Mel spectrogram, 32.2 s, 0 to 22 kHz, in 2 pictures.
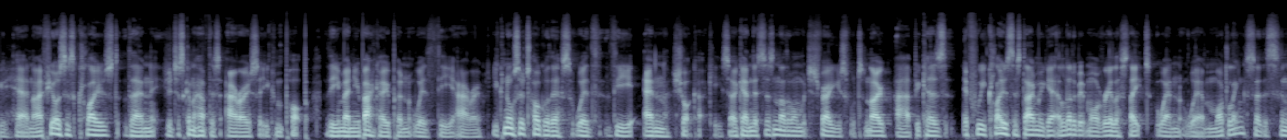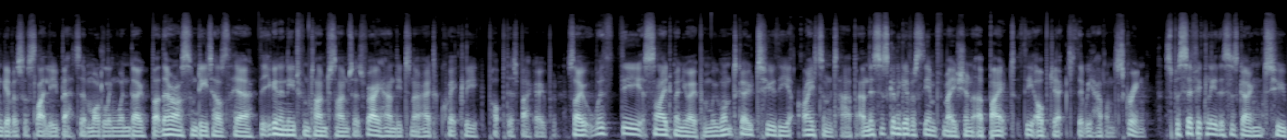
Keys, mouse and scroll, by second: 0.0 n, 3.3-6.0 drag, 6.8 n, 7.5 n, 11.5 n, 14.4-16.4 middle drag, 16.4-16.7 scroll down 3, 16.7-17.9 scroll up 3, 17.9 n, 25.9 click.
